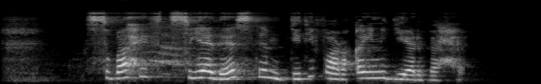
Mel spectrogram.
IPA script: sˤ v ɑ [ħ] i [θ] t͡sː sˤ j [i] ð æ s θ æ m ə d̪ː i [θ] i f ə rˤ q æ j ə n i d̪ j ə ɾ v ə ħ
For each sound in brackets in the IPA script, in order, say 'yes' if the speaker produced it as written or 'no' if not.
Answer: yes, yes, no, yes

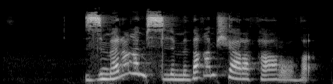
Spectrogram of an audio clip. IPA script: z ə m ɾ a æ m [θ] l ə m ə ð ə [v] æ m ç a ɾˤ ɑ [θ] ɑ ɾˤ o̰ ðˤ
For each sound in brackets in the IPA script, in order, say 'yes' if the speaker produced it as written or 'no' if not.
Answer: no, no, yes

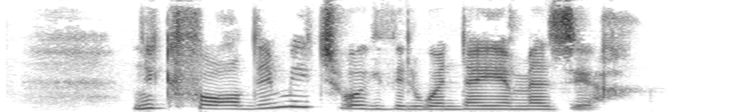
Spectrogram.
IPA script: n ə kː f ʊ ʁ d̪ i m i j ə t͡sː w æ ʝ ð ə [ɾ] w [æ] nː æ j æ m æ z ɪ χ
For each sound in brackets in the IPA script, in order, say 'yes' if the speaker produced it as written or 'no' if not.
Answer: no, yes

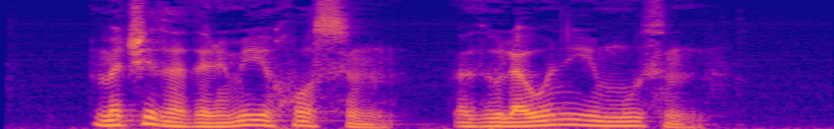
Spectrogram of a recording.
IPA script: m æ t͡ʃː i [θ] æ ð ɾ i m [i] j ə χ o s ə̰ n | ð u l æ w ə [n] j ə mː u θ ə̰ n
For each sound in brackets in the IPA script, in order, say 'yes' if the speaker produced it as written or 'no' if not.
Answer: no, yes, yes

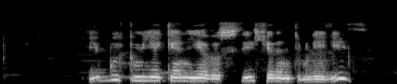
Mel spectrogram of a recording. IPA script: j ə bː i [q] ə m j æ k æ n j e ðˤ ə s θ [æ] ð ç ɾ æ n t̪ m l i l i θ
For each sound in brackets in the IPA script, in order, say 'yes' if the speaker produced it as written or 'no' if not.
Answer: no, no

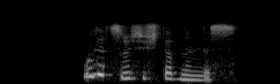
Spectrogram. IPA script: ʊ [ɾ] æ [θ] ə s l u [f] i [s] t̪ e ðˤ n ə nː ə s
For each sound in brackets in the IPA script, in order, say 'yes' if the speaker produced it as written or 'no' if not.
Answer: no, yes, no, no

